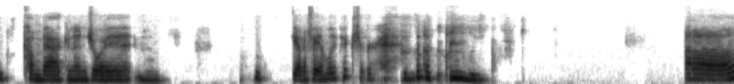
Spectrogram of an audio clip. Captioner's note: laughs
